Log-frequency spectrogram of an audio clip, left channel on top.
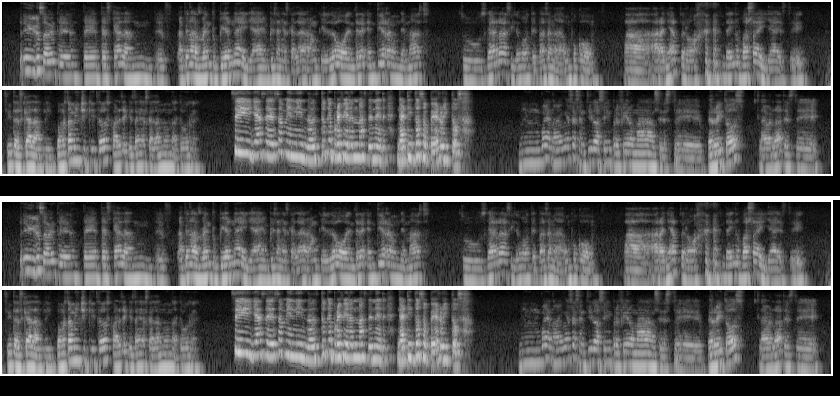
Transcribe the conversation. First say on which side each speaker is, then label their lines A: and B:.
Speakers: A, on the left (about 55°); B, on the left (about 80°).
A: sí, justamente te, te escalan, te- apenas ven tu pierna y ya empiezan a escalar, aunque luego entre- entierran de más sus garras y luego te pasan a un poco a arañar, pero <laughs> de ahí no pasa y ya, este, sí te escalan. Y como están bien chiquitos, parece que están escalando una torre.
B: Sí, ya sé, son bien lindos. ¿Tú qué prefieres más tener, gatitos o perritos?
A: Mm, bueno, en ese sentido sí prefiero más, este, perritos. La verdad, este,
